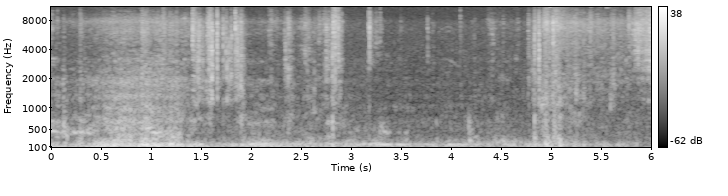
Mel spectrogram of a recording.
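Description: Paper and a laminated plastic card being handled, with scattered clicks and rustles over a steady low hum.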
